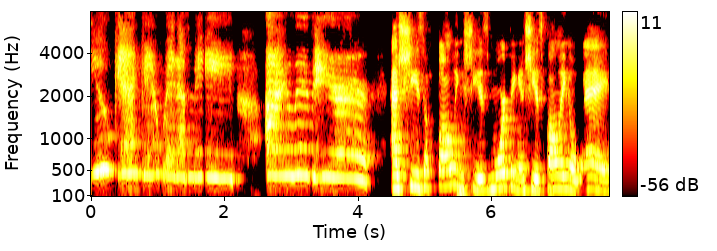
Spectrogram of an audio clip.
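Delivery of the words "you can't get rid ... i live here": mock very high, slow, stretched-out scream. Speaker retells a dream where a creature screams at her, imitating someone screaming. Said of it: "And she's screaming".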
